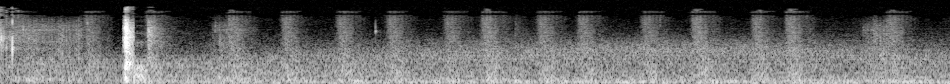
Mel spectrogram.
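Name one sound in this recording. Quick, soft footsteps patter steadily.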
